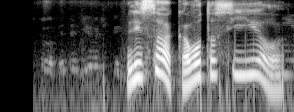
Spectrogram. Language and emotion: Russian, positive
